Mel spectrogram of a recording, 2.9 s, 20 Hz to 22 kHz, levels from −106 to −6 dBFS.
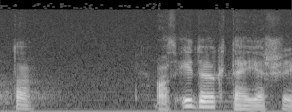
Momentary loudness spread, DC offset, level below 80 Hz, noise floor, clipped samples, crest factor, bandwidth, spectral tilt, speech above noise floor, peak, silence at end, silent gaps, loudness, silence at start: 15 LU; 0.5%; -58 dBFS; -54 dBFS; under 0.1%; 18 dB; 19.5 kHz; -5.5 dB/octave; 26 dB; -12 dBFS; 0 s; none; -29 LUFS; 0 s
